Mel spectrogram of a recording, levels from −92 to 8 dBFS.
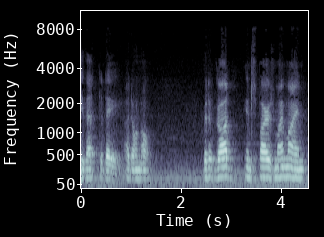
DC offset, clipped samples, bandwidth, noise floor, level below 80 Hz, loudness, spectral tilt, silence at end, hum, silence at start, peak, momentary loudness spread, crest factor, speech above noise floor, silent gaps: under 0.1%; under 0.1%; 4.9 kHz; -38 dBFS; -40 dBFS; -17 LUFS; -11 dB/octave; 0 s; none; 0 s; 0 dBFS; 11 LU; 16 dB; 21 dB; none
